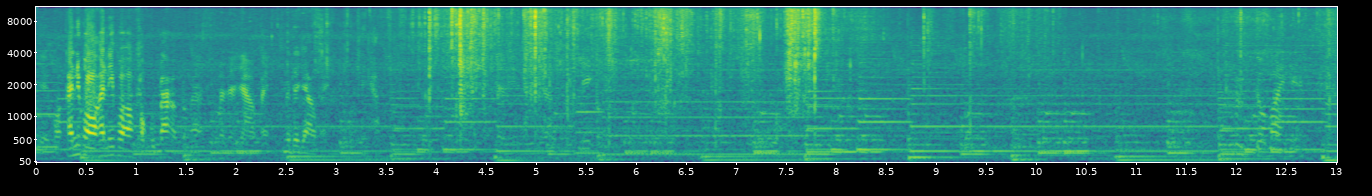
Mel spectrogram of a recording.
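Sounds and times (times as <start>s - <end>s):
background music with bass line: 0.0s - 13.0s.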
